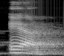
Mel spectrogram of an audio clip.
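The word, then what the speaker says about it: heir: ওকে এছাড়াও এ ধরনের বিভিন্ন আছে যেমন হচ্ছে এয়ার এইচ ই আই আর হেয়ার যেমন আমরা বলতে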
